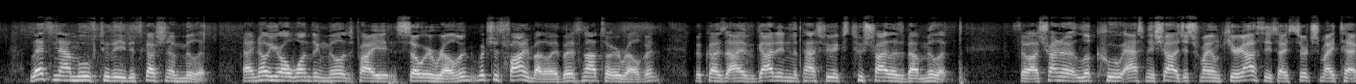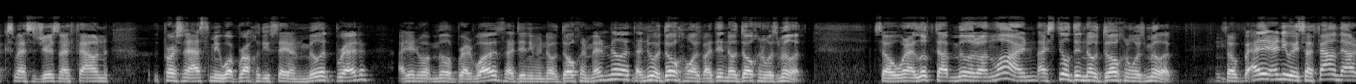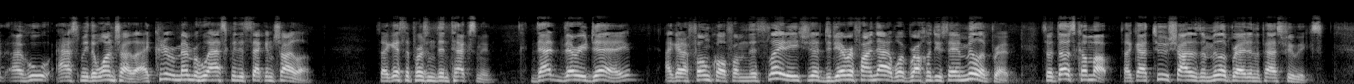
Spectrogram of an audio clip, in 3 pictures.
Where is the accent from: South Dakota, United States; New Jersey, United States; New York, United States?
New Jersey, United States; Teaneck; So I remember growing up in Teaneck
